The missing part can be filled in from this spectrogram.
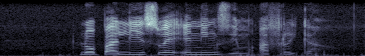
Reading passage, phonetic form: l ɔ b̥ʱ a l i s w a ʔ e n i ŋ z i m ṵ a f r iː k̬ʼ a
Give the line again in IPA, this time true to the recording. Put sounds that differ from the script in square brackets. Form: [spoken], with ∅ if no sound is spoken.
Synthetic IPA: l ɔ b̥ʱ a l i s w [ɛ] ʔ e n i ŋ z i m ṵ a f r iː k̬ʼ a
